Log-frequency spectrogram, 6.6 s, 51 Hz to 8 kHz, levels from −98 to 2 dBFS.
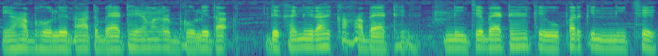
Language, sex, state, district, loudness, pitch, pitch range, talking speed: Hindi, male, Madhya Pradesh, Katni, -21 LUFS, 115 Hz, 105-120 Hz, 190 wpm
